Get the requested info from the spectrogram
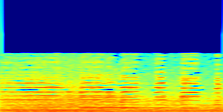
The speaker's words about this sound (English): a busy road outside of the AK Steelworks mill in Middletown, Ohio, trucks and cars speed past honking support for the picketers.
